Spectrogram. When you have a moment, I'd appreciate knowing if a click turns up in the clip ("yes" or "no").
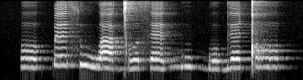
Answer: yes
